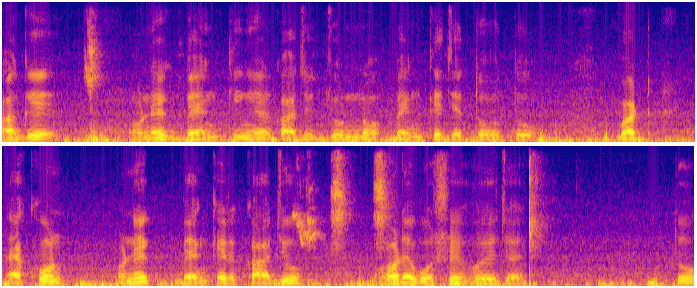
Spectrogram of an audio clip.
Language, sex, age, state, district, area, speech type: Bengali, male, 45-60, West Bengal, Paschim Bardhaman, urban, spontaneous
